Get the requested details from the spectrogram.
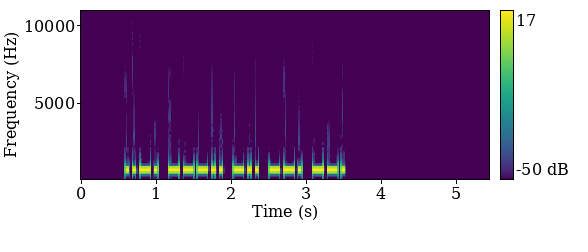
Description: Morse code, heard as a keyed tone, about 25 wpm, 700 Hz. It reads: F8DGG
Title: DXCC-100 Call Signs - 5 Characters - 25wpm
